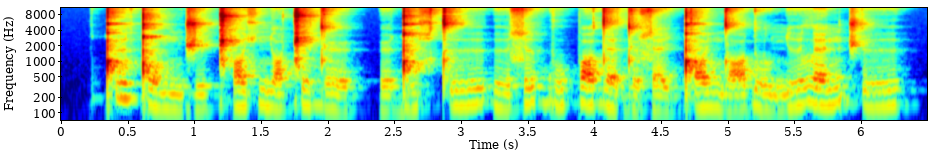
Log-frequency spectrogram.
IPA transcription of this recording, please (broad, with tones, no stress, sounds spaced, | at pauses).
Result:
ǃʼ ɨ˥ l ǃ o˩ ŋ n d͡ʒ ɨ˩ ǁʰ ɒ˧˥ ç ɲ ɒ˩˧ ǁ ɨ˧˥ d ʏ˩ | ʏ˩ ɡ͡ǃ ɨ˧˥ ç tʼ ɨ˧˥ | ɨ˩ ɬ ɨ˥ b u˧˥ p ɒ˧˥ d ɛ˩ d ʏ˩ ɬ ɛ˩ i̯ ǃʼ ɒ˧ y̯ n d ɒ˩˧ ɗ u˩ l ɲ ɨ˧˥ l ɛ˧˥ ŋ t͡ʃʼ ɨ˧˥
